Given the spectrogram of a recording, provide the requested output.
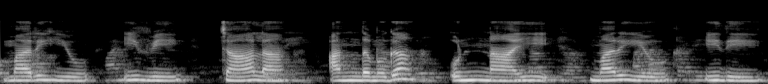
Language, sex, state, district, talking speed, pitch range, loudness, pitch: Telugu, female, Andhra Pradesh, Sri Satya Sai, 55 wpm, 175-195 Hz, -15 LUFS, 185 Hz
